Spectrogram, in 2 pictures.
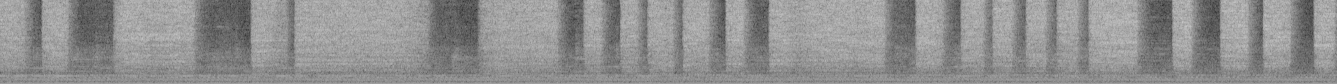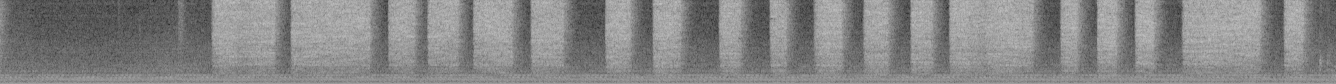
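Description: An airbrush or spray gun hisses while paint goes onto a Giganta figure, a steady, close hiss broken by many short on-off bursts, under a constant compressor hum.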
